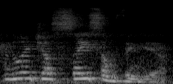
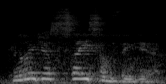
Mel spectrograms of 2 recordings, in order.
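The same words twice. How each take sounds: First: "say" stressed, a touch higher. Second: Said in the usual way. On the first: Shown as a demonstration. Teacher modelling a stressed phrase. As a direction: lean on "say". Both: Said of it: "mark the next one".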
